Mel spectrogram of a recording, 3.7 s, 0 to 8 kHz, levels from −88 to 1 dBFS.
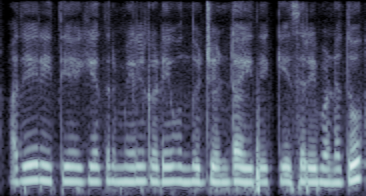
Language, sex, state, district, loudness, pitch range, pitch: Kannada, female, Karnataka, Bidar, -18 LUFS, 220-230 Hz, 225 Hz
